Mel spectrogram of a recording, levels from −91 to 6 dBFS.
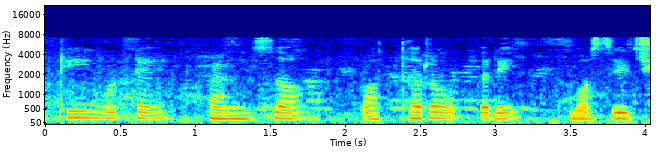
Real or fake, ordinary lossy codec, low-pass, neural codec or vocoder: real; none; 7.2 kHz; none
